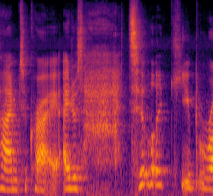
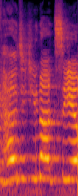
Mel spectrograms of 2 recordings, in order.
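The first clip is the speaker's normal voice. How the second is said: incredulous question; 10 semitones higher, 3 dB louder, faster than usual. Retold or imitated. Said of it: "They're like".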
